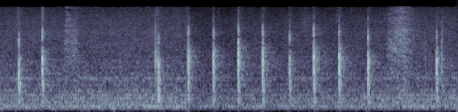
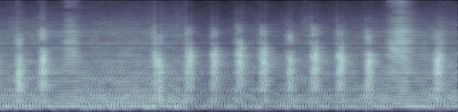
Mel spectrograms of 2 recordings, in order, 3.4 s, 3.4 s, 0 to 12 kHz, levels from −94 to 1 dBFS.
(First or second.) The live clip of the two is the first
